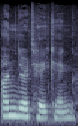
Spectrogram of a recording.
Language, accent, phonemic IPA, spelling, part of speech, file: English, US, /ˈʌndə(ɹ)ˌteɪkɪŋ/, undertaking, noun / verb, En-us-undertaking.ogg
- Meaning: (noun) 1. The business of an undertaker, or the management of funerals 2. A promise or pledge; a guarantee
